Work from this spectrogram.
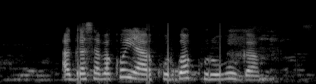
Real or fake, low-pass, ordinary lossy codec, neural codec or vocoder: real; 7.2 kHz; AAC, 48 kbps; none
